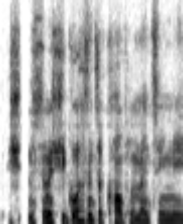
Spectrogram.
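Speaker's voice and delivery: ordinary talk, nothing marked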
